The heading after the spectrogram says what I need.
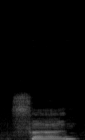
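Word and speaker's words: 三: Le S, comme en français, par exemple ici 3, san.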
